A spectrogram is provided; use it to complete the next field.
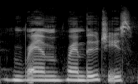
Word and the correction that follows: rambutan: Is that how you say it? No. Rambutan.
